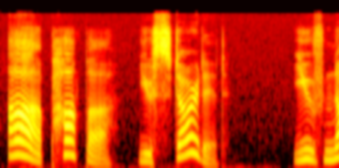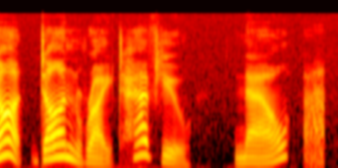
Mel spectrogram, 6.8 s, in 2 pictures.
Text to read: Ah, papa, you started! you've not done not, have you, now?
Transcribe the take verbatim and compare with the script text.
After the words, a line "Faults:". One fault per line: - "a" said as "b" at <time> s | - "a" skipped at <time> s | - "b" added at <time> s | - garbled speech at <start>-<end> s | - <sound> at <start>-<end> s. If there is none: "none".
Ah, papa, you started! you've not done right, have you, now?
Faults:
- "not" said as "right" at 4.2 s
- laugh at 6.4-6.6 s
